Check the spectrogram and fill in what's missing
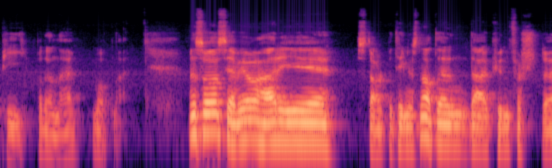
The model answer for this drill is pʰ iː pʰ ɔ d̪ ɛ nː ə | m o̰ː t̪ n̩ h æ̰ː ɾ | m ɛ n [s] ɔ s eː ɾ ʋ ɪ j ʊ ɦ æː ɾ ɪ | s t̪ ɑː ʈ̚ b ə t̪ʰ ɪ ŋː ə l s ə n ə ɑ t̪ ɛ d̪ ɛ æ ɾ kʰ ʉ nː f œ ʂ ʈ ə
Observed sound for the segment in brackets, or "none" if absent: s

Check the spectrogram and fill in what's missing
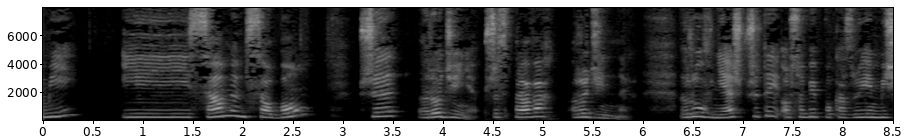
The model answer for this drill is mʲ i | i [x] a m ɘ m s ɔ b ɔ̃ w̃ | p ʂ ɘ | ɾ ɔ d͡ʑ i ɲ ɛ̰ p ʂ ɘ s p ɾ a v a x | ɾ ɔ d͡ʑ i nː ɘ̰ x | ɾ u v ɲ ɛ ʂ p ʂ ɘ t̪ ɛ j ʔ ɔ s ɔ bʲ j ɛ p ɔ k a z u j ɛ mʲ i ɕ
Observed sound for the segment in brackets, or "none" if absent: s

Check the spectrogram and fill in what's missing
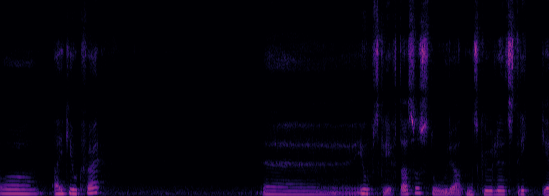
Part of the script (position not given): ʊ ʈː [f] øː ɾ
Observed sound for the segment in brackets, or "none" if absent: f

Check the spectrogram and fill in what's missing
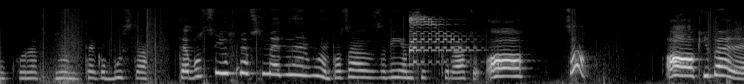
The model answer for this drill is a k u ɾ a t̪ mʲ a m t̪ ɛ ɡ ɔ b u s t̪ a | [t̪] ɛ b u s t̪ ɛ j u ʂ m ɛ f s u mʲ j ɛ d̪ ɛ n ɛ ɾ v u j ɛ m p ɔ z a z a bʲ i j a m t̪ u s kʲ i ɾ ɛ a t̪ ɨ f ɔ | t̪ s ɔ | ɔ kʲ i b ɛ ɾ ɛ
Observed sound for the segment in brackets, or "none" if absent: t̪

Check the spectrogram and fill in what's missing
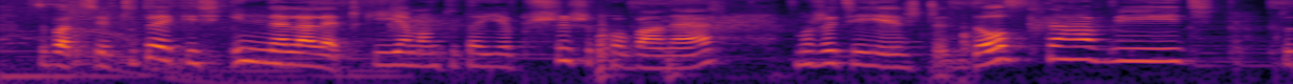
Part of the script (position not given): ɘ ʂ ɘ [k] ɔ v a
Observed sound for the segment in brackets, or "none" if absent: k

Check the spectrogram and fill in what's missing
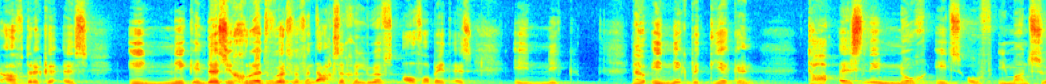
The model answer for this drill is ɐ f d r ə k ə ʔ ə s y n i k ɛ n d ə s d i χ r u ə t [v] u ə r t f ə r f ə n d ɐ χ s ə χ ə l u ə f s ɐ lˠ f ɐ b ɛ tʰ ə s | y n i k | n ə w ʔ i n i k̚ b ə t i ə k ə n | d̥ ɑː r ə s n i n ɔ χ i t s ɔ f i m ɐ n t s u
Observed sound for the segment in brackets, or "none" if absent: v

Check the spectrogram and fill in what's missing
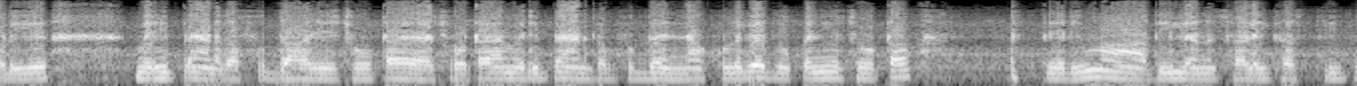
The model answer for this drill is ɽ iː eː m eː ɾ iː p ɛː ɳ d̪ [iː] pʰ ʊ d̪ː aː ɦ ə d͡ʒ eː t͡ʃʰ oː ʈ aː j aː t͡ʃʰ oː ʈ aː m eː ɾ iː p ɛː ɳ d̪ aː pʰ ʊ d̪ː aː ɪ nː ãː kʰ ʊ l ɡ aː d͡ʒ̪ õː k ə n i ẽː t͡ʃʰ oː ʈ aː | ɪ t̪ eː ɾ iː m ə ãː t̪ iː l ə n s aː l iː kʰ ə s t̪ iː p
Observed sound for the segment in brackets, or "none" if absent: aː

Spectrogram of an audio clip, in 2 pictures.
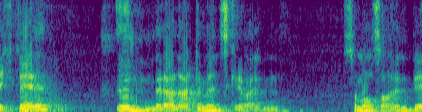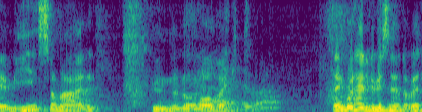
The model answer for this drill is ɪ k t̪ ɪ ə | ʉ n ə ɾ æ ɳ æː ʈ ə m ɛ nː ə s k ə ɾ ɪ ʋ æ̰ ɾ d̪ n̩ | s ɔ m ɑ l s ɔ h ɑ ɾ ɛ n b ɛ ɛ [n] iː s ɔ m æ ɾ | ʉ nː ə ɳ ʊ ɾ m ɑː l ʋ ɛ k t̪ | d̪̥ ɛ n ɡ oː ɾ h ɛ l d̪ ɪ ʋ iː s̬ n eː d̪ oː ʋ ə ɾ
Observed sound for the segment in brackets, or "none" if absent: m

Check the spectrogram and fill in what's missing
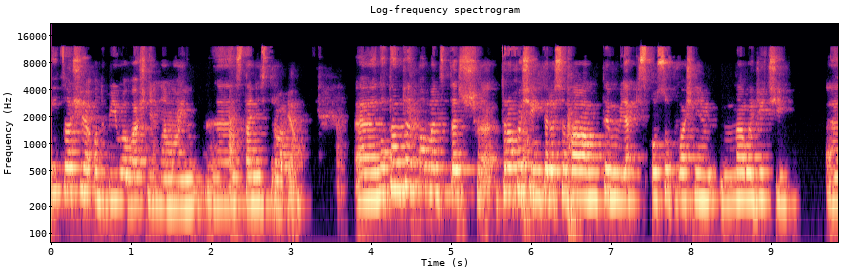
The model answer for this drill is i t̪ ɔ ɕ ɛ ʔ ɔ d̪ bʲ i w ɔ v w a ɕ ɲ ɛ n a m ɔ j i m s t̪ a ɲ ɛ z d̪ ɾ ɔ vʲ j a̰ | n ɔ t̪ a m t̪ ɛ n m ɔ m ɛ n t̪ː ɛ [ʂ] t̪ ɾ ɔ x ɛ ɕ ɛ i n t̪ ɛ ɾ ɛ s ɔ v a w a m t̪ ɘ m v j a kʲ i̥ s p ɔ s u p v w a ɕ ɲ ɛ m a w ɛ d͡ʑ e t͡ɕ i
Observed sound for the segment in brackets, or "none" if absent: ʂ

